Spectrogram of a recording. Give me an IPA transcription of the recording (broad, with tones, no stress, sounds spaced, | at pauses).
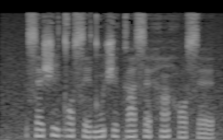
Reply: s ɛ˧ ʃ i˦ d ɔ˦˨ s e˨ d ũ˨˦ ʃ e˦˨ k a˧ s ɛ˧ h ã˧ h ɔ˨ s ɛ˨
